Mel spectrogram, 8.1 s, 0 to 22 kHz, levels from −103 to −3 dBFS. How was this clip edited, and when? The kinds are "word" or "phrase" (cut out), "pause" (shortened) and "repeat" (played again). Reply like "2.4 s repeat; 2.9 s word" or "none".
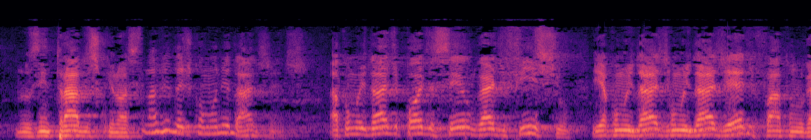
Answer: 1.0 s phrase; 1.4 s word; 3.2 s pause; 4.7 s word; 5.9 s pause; 6.7 s repeat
